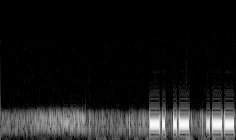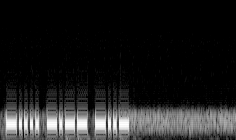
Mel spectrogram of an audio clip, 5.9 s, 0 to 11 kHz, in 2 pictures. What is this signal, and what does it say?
Morse code, heard as a keyed tone, about 34 wpm, 440 Hz. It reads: NA W6YX
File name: 2016 JAN CW NAQP / 2016 Jan naqp k5ot - 0-8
